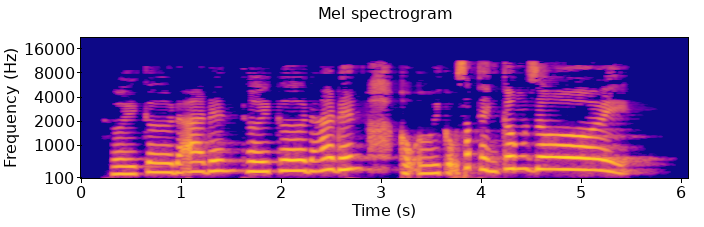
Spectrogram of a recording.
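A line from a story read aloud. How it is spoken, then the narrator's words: Joyful cheering. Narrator (Vietnamese): Nó sung sướng nhảy nhót trên giường reo hò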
